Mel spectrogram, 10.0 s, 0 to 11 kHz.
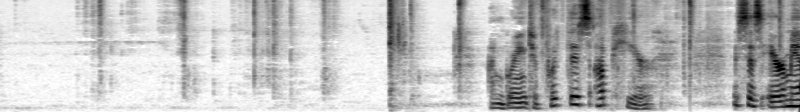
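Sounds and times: paper tape clicking and crackling: 1.0s - 5.9s, 6.6s - 8.8s.

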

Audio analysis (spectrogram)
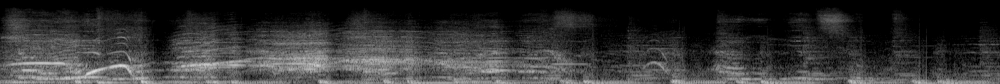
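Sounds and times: loud backing music: 0.0s - 10.0s
audience cheering and whooping: 0.1s - 7.1s.

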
